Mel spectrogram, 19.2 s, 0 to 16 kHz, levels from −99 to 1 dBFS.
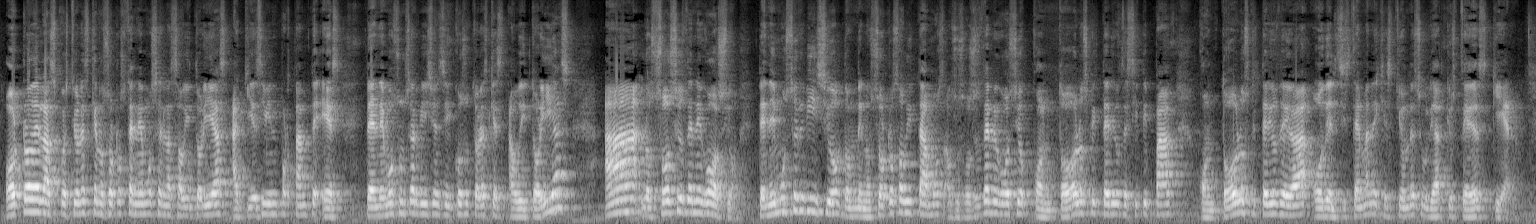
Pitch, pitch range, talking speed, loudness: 165 Hz, 140-175 Hz, 195 wpm, -16 LUFS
